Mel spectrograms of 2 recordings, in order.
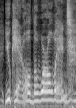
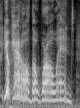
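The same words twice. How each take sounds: First: Loud, high, defiant declaration; pulling free from a grabbing man, loud and defiant; defiant retort. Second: Shouted and high, ripping away; tearing away from a grabbing man, shouting; defiant shout. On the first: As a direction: fling it back as you pull away. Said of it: "I am a hundred percent gonna say". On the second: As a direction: yell it as you tear free. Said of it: "rip away and then just be like". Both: Pretend.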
